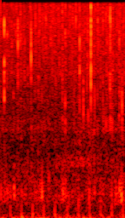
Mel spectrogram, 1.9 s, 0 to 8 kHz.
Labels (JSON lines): {"label": "biophony, crackle", "recorder": "SoundTrap 600"}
